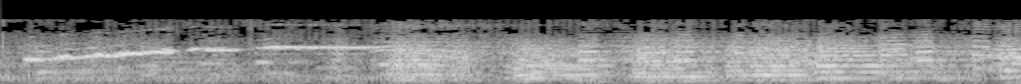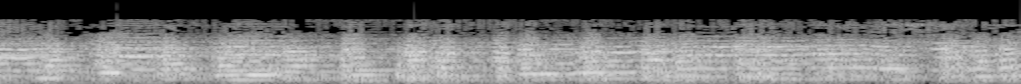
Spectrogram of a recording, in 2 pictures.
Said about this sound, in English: But I found out, I know it's true, a whistle does much more for you. So I love to whistle, troubles won't come near me, especially when they hear me.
